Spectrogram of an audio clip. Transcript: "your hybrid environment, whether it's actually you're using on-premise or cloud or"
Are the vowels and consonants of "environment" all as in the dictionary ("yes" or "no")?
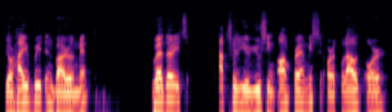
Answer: yes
